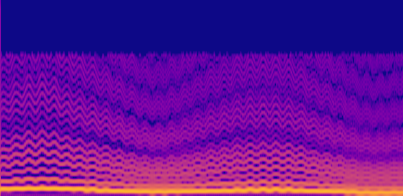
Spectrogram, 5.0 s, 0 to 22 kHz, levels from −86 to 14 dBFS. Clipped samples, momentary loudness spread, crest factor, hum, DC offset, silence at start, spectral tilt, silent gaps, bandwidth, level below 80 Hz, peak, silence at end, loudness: under 0.1%; 1 LU; 4 dB; none; 0.3%; 0 s; 1.5 dB/octave; none; 15.5 kHz; -68 dBFS; -6 dBFS; 0 s; -9 LUFS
